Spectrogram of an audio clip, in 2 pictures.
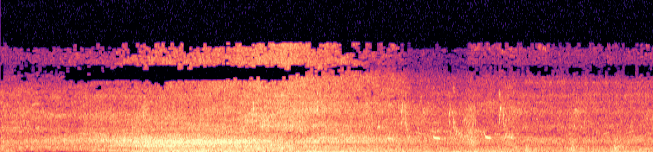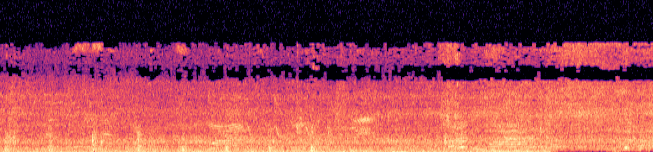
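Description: A car drives past close by on the road.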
